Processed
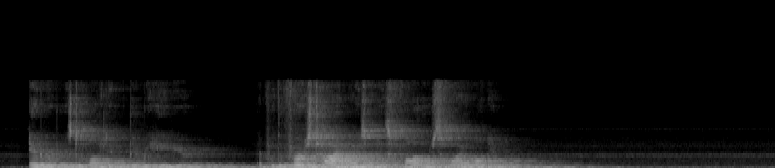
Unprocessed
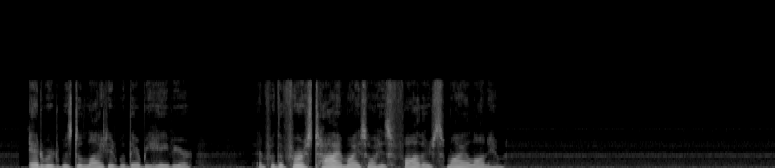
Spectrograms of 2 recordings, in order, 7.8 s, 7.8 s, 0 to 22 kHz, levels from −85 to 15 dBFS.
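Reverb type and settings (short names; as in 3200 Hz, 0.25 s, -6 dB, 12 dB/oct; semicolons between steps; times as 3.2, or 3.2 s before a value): shoebox room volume 2600 m³, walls mixed, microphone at 3.4 m; gain -2.5 dB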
